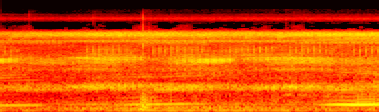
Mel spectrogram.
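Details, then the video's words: Night frog chorus after rain in a hospital's agricultural garden plot, long level droning notes that rise slightly, overlapping voices, one brief click partway through, constant insect-like high hum behind. "เสียงอึ่งอ่าง เขียด ร้องระงม"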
